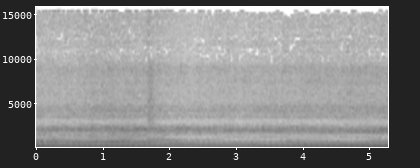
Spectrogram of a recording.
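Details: Turbo Redeye after replacing two burnt-out O2 sensors and clearing codes, sat 2.5–3 weeks in hot weather: after a cold start it settles into an even, steady idle with a firm low drone and no miss. The P0300 code is still present. Normal idle.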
